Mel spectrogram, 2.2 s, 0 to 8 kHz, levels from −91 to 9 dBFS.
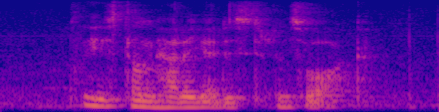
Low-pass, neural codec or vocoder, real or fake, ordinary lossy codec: none; none; real; none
